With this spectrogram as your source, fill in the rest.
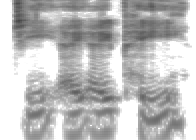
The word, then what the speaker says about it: GAAP: Of course, we refer to that as GAAP, G-A-A-P, but pronounced GAAP.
